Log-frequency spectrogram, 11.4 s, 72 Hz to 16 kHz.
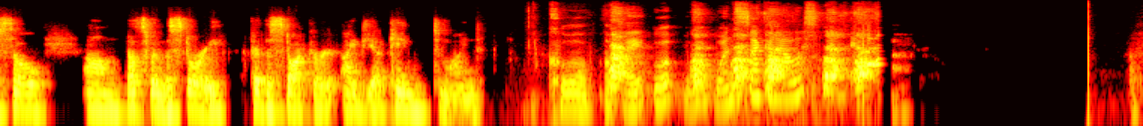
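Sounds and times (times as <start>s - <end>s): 
speech: 0.0s - 4.9s, 5.5s - 8.8s
dog barking: 6.1s - 9.0s.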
